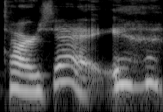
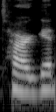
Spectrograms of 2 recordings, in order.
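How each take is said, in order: First: The word ends in a French-like 'zhay' sound. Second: The word ends in a plain hard 'get' sound. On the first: The speaker wants to seem upper-class. "You want to sound high, you know, high society" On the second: An ordinary trip to a common store. "I'm not going to Target"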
